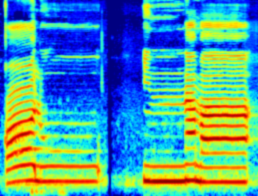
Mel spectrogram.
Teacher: نون مشدد ہے، اس کے اوپر غنہ کریں گے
